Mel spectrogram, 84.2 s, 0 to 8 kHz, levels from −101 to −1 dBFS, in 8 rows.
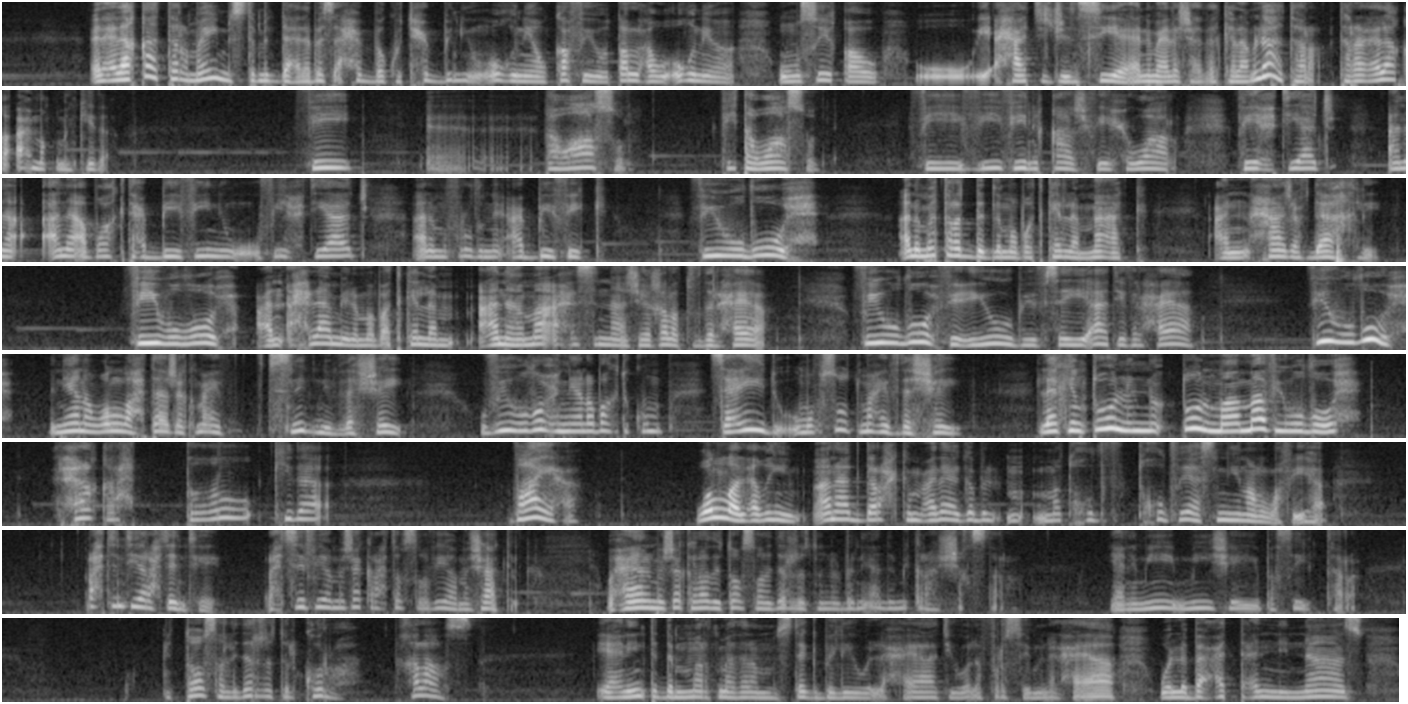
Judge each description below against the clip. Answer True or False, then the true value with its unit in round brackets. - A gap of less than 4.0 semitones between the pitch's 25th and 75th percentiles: False (4.7 semitones)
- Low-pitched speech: False (215 Hz)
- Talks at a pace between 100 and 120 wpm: False (135 wpm)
